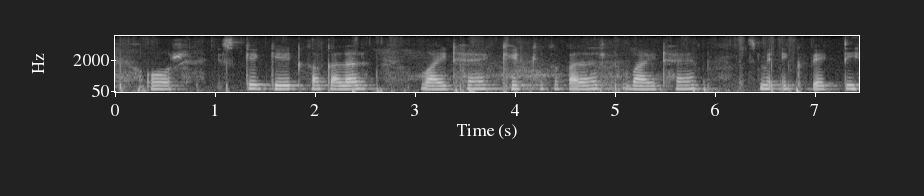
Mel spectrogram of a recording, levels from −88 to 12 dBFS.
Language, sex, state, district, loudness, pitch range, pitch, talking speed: Hindi, female, Rajasthan, Jaipur, -19 LUFS, 180-195 Hz, 190 Hz, 130 wpm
